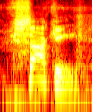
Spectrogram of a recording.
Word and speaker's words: Psaki: Jen Psaki, where the P is silent.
